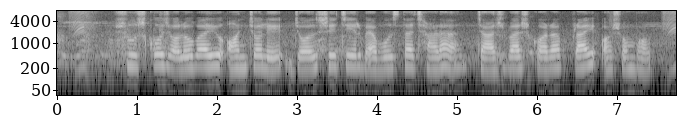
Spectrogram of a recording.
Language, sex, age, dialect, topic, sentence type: Bengali, female, 25-30, Standard Colloquial, agriculture, statement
